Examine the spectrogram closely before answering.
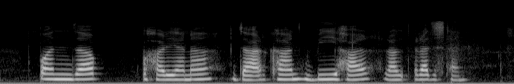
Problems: background sounds at intervals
